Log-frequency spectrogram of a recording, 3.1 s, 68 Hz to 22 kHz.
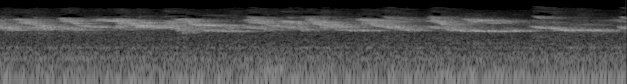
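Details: Skylark kept as a pet, two years old, heard on 18 April 2023 giving quick, high, slurred chirps in a rapid, varied sequence with downward-sweeping notes.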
